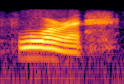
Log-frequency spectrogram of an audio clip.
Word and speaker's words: Phlora: It's called probiotic, P-H-L-O-R-A, but it's pronounced flora, daily probiotic flora.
